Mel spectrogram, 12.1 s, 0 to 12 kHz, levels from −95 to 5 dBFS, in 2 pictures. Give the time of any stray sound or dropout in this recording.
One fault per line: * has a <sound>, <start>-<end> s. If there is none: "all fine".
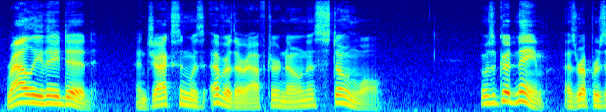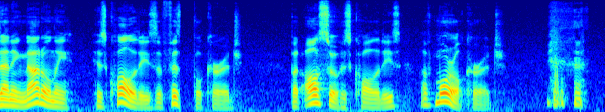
* has a dropout, 7.9-8.0 s
* has a laugh, 11.5-12.0 s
